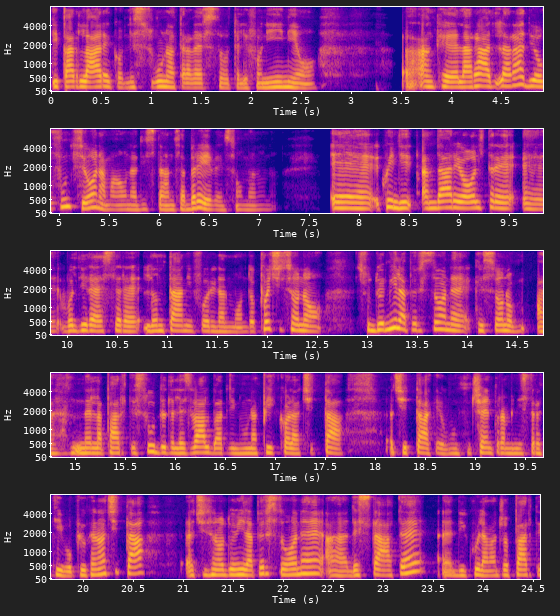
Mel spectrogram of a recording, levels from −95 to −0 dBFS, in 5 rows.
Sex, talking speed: female, 175 wpm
